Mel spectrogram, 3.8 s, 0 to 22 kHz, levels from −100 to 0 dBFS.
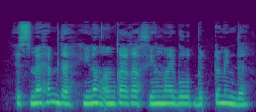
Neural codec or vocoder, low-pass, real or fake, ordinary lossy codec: none; 10.8 kHz; real; AAC, 32 kbps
